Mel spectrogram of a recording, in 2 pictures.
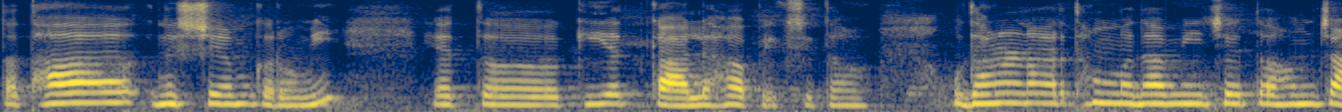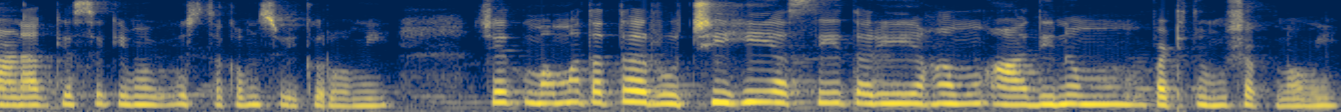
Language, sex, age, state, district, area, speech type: Sanskrit, female, 30-45, Maharashtra, Nagpur, urban, spontaneous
